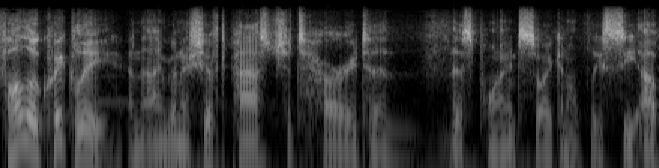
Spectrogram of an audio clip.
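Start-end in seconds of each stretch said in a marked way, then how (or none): 0.0-1.0 restrained, moderate yell at a very high pitch. Calling to allies who can't see them: moderate yell. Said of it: "I'm just gonna yell, but in a decent voice".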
